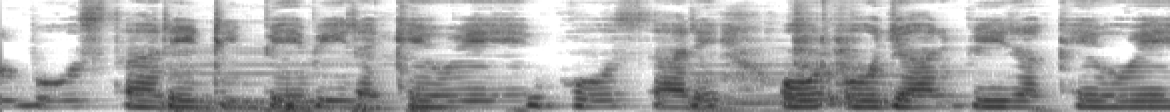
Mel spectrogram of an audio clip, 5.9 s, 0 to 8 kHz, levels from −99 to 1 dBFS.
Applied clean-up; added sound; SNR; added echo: classical method WPE with log-MMSE.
